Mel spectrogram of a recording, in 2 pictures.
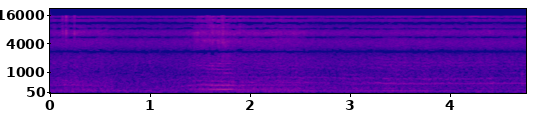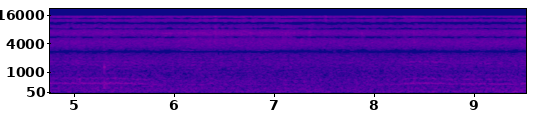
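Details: Wild honey bees, thought to be Africanized or hybrid, feeding at Brazilian pepper tree blossom clusters in Florida; a low, steady droning buzz with overlapping wingbeat tones, swelling briefly as a bee passes close near two seconds.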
